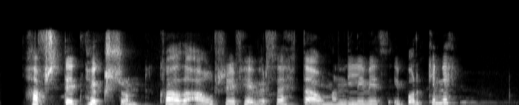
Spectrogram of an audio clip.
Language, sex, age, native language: Icelandic, female, 40-49, Icelandic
